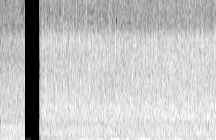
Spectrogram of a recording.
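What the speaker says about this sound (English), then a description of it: "I'm standing in the creek because we got to cross over there" A creek on a Missouri hollow trail near Bonne Terre flows steadily with a broad, even wash of running water, close and constant, interrupted by a brief dropout near the start and carrying no voices.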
